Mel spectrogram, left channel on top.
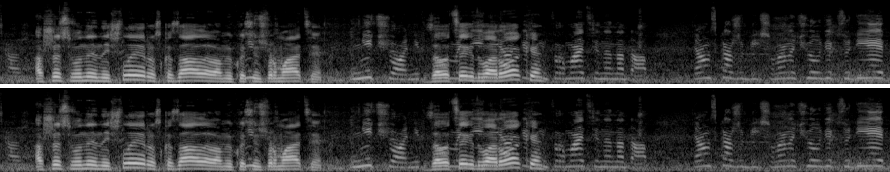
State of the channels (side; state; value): both; identical; correlation 1.00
